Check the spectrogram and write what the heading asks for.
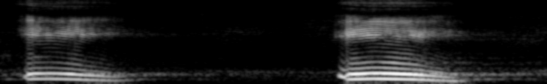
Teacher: जब ए आप बोलोगे तो देखो जीभ पीछे जा रही है, आंख बंद करके देखो, ए और कंठ भी आ रहा है और तालु भी आ रही है, लेकिन जब ओ बोलोगे तो कंठ और ओष्ठ दोनों आएंगे।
